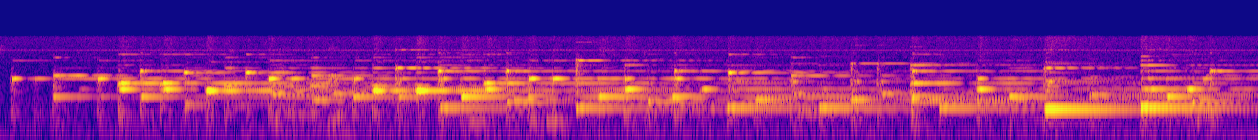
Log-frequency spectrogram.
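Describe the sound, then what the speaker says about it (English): A wind-up music box shaped like a grand piano plinks a bright tinkling melody alone, its metallic notes ringing and overlapping at a steady lilting pace. "here's a music box shaped like a grand piano"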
